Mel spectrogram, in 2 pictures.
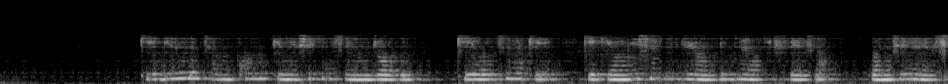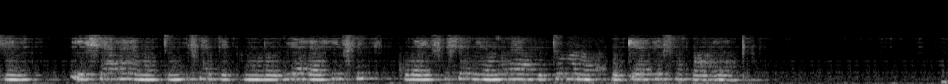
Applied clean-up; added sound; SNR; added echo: neural separator model SepFormer DNS4.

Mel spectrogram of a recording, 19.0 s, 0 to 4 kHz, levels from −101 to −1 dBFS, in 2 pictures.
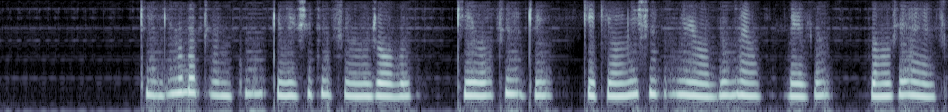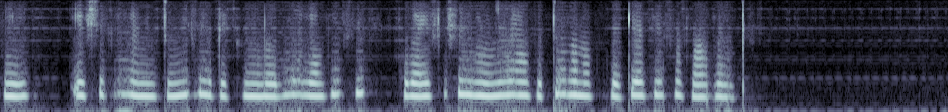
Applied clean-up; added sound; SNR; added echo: neural separator model SepFormer WHAMR!.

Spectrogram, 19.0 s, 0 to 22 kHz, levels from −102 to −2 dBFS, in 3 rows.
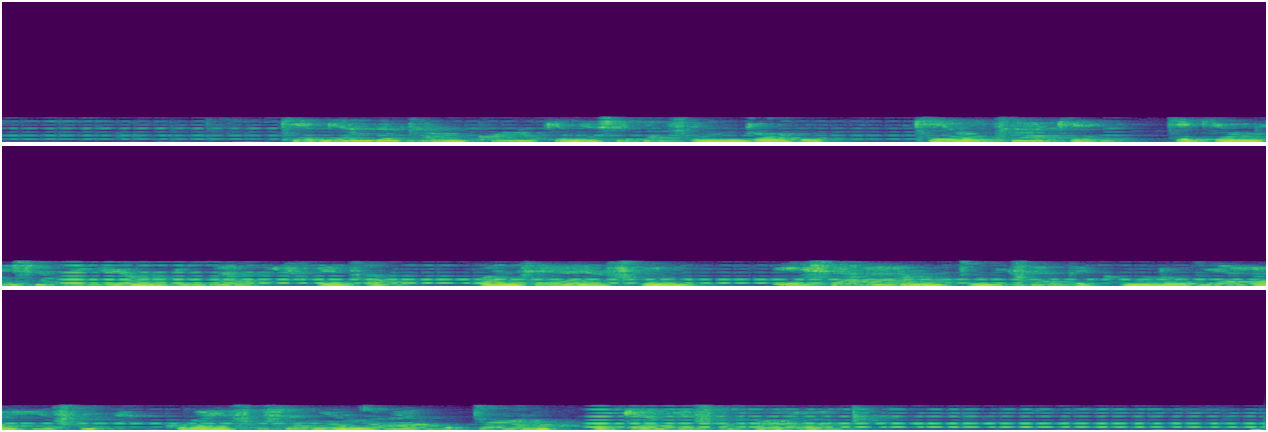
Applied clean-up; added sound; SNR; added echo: classical method WPE with log-MMSE.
